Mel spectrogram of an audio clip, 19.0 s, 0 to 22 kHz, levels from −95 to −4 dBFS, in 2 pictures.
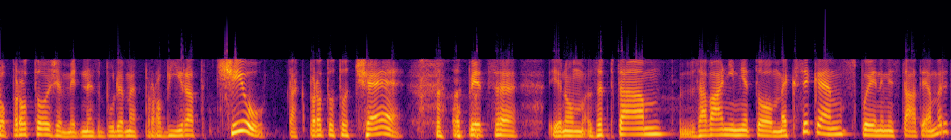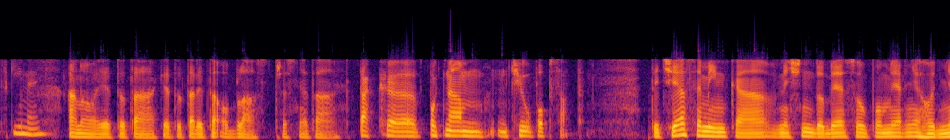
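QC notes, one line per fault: Nothing stood out on listening to this speech, which carries the narrow telephone band of G.711 coding.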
